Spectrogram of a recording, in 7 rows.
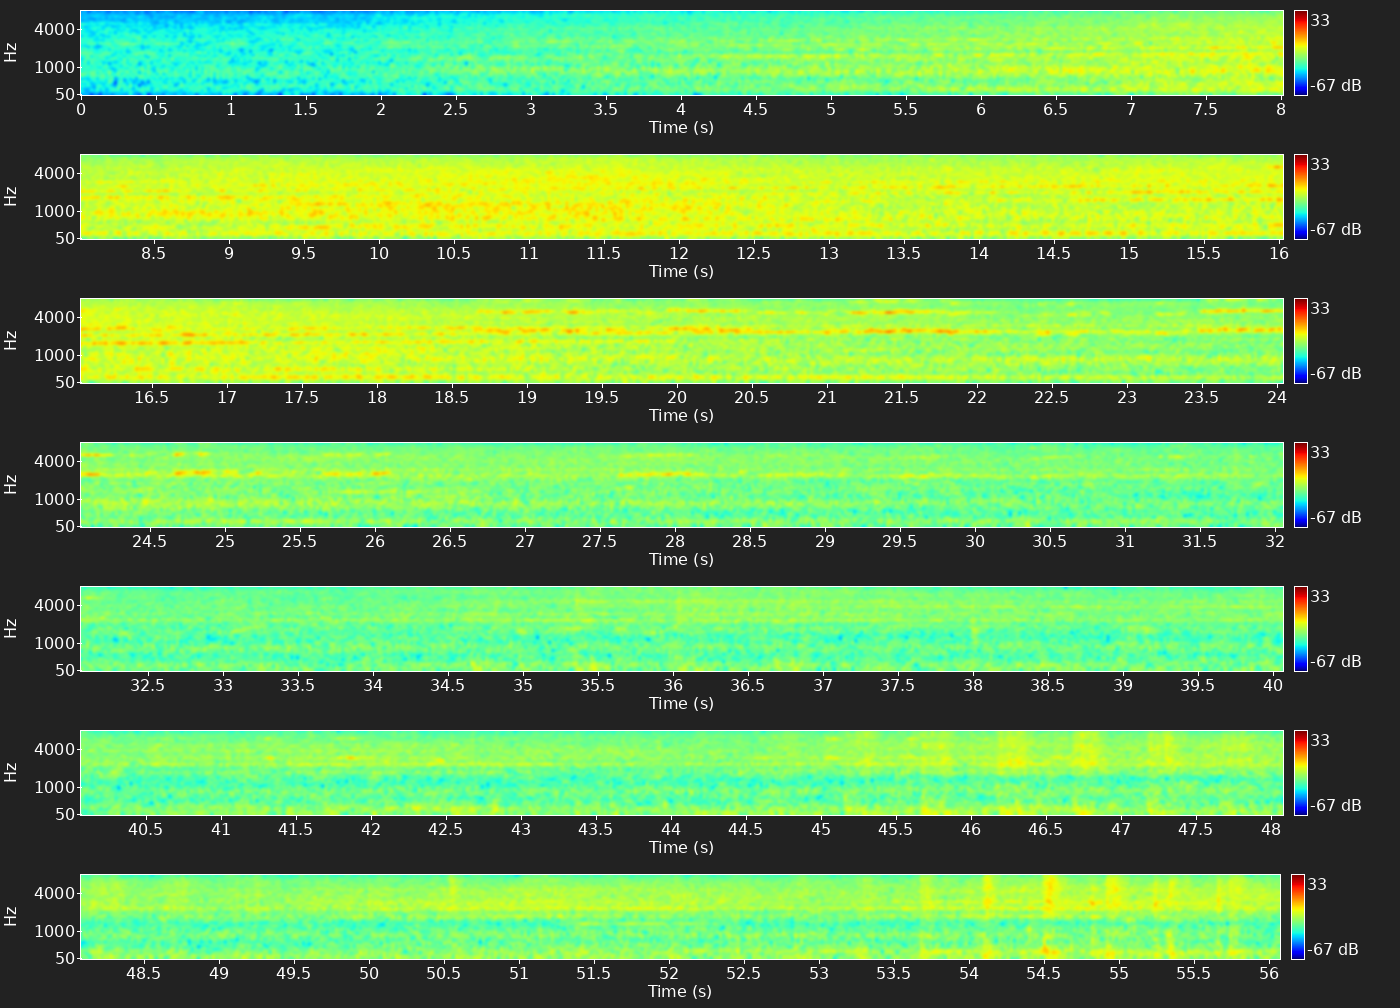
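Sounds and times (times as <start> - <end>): train wheels rumbling on rails: 5.9 - 56.0
high wheel squeal: 18.7 - 26.2.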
